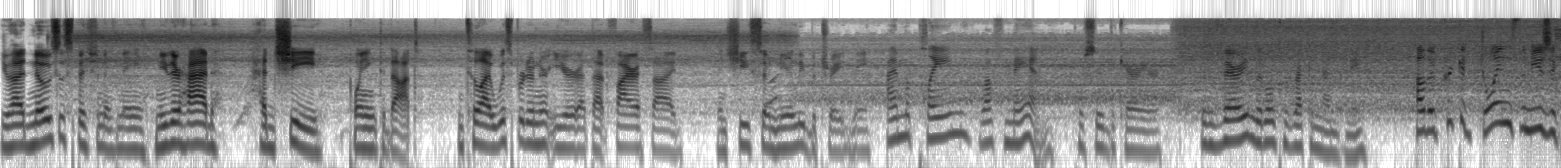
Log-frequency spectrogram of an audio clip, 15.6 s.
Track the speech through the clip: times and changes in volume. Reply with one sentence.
The speech can be heard from 0.0 to 15.5 s, getting quieter then louder.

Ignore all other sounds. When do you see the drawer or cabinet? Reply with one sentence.
You can't hear the drawer or cabinet here.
